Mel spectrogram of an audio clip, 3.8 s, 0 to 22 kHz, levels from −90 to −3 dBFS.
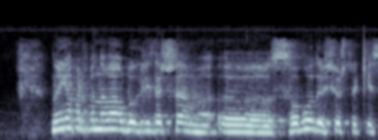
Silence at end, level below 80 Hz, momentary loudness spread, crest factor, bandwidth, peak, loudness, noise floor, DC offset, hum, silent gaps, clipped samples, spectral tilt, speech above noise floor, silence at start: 0 s; -62 dBFS; 5 LU; 14 dB; 10.5 kHz; -4 dBFS; -19 LUFS; -39 dBFS; under 0.1%; none; none; under 0.1%; -5.5 dB/octave; 20 dB; 0.2 s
